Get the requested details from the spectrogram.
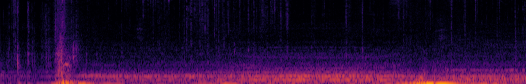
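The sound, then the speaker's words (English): A freezer door pops open with a brief thump, followed by a steady low mechanical hum that drones on, with another soft knock near the end. No one speaks. “Here's my freezer.”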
